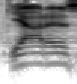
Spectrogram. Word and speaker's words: Giada: Plus, we are dining at Giada's, so I can tell you definitely how they pronounce it. He actually said it's a soft G, like jihad.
